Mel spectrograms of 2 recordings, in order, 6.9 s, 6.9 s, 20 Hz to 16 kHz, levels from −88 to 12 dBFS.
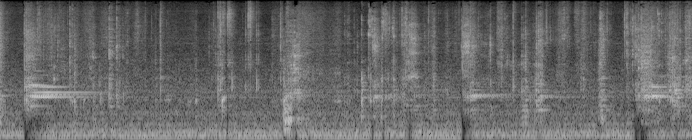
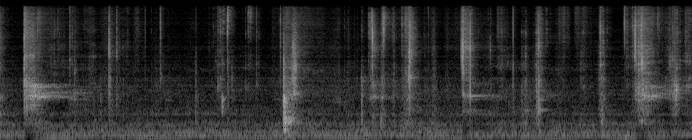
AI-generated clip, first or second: second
